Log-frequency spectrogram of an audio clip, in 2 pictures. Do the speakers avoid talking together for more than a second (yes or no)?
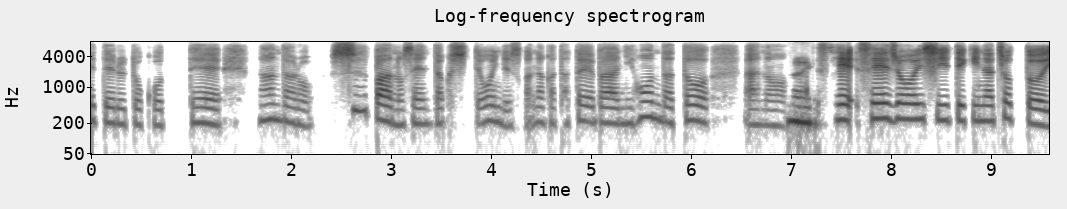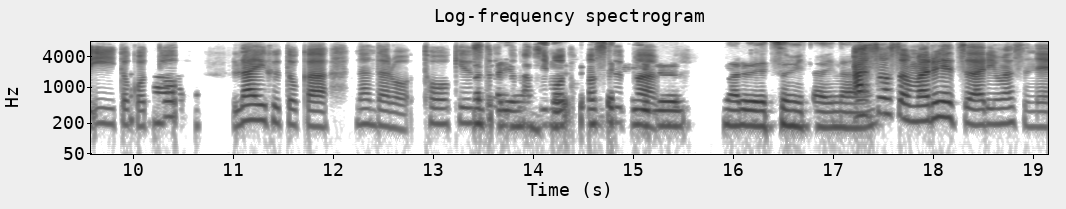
no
